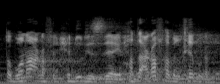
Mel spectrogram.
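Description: A man with an Egyptian accent preaching to a live audience, firing off rhetorical questions in an animated way. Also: medium pitch, racing. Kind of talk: religious talk to a live audience. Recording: echoey hall with faint hum.

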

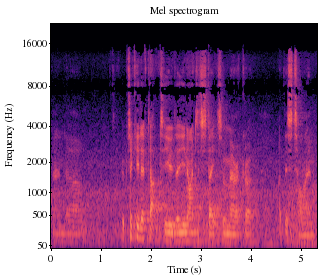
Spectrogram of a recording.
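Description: A middle-aged man leading a spoken congregational prayer as pastor, measured and earnest with pauses. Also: on the low side. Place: church hall with brick walls. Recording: roomy hall echo, background noise.

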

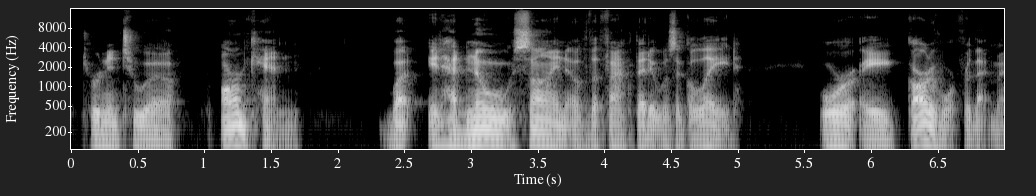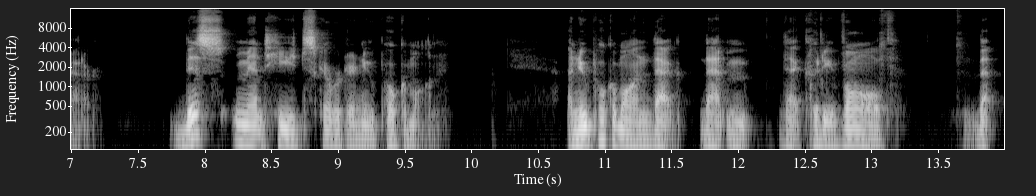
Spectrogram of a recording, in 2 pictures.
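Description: A man improvising a fan story, rambling with frequent stops and restarts as he retells it. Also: low voice. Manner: rambling, stop-and-start retelling.

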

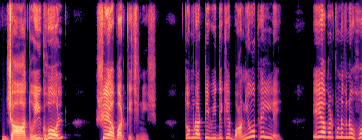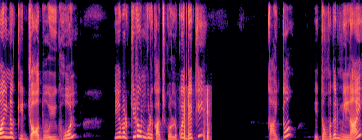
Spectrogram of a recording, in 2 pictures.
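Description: Fussy old grandma. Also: female voice, high-pitched, very animated, moderate pace, long pauses, no echo, clean studio sound. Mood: puzzled, fond. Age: older. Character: fussy elderly grandmother, tired and grumbling. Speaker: voice actor. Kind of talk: cartoon dub acting.

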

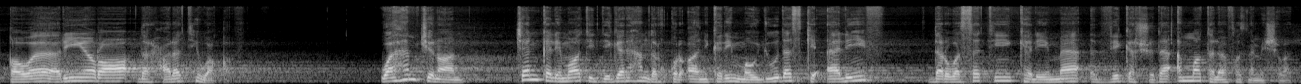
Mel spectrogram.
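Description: A man teaching a tajweed lesson. He explains slowly and chants the example words. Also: medium pitch, lively intonation, darkish tone. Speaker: Quran recitation teacher. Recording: long hall reverb.

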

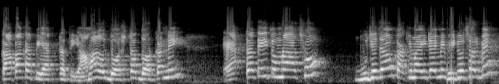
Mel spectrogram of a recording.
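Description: A middle-aged woman on a live stream, talking at a rapid clip in a high voice. She scolds defiantly and drives her points home by saying them again and again. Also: lively intonation, fairly bright tone.

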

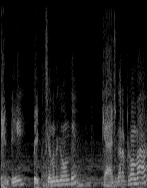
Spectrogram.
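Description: A man's voice: fairly high pitch, animated, fast, lightly acted. An actor playing a nervous male crook at a ransom handover. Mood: uneasy. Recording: film soundtrack with music.

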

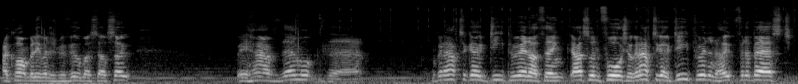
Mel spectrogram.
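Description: A man's voice: sits high, fast talker, faint music behind. A young man hosting a game let's play, chatting and joking to himself as he plays. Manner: chatty, jokey, talks to himself while playing. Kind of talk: gameplay commentary.

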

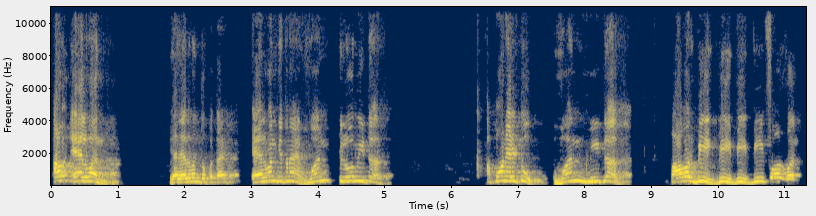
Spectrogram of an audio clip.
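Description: A man's voice: extremely high pitch, animated, slow pace, roomy sound. A man teaching a physics class, calling his students beta and quizzing them as he works through each step. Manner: addresses students as beta, asks them questions.

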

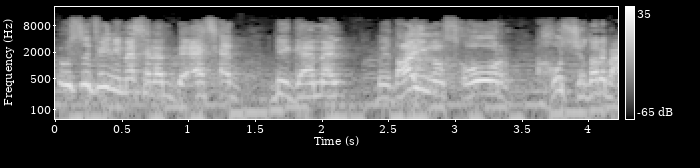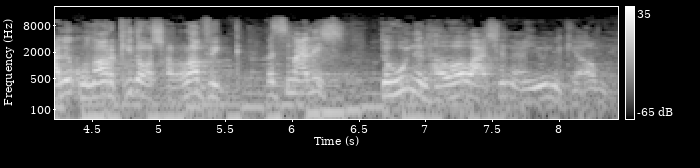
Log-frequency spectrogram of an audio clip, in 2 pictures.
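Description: An actor playing a bumbling, short-tempered village mayor in a comedy sketch, with an Egyptian accent, ranting and pleading loudly. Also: male voice, sits high, lively intonation, fast talker, hardly any pauses, faint music behind. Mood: exasperated. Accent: Egyptian Arabic. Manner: loud comic ranting and pleading.

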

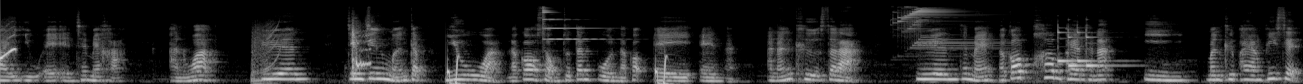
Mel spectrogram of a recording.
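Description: A woman's voice: medium pitch, animated, moderate pace. A woman teacher patiently explaining pronunciation step by step. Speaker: language teacher. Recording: loud music playing underneath.

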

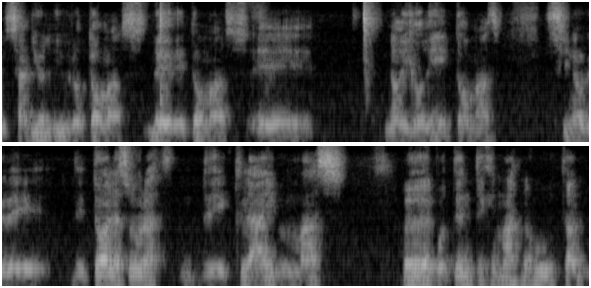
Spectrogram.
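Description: This young Argentine fan-page host chats casually about news on webcam from an indoor room at his computer. His Argentine Spanish comes in a medium-pitched, darkish voice, full of fillers, restarts and rambling.

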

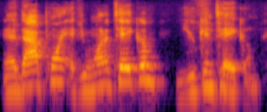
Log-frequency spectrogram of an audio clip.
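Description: A man's voice: fairly high pitch, big pitch swings, fast talker, a crowd in the background. A man who owns a clinic and co-hosts a live question-and-answer show, speaking bluntly and casually into a desk mic. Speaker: clinic owner, co-host. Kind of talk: live Q&A chat. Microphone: desk microphone.

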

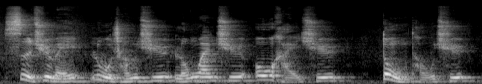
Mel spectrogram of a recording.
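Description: Slow, deliberate man teaching mnemonics. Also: fairly high pitch, expressive. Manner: slow, deliberate, chanting verses. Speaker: memory-technique teacher. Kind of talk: educational lesson with mnemonic rhymes. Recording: echoey room.

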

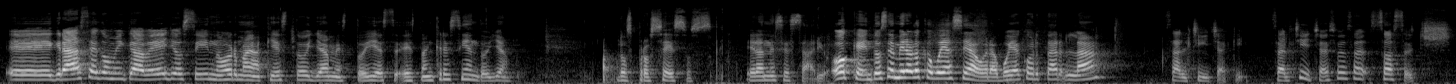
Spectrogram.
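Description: A woman's voice: fairly high pitch, moderate pace. A woman hosts a casual live cooking stream from her home kitchen, chatting, laughing often and answering viewer comments. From Latin America. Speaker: cooking vlog host and coach.

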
